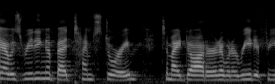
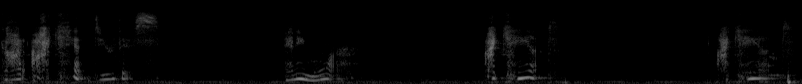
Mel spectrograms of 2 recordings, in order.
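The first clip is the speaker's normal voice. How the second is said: soft, halting plea to God; acted exhaustion, with long pauses; quiet despair, rising on the repeats; desperate surrender; 11 dB quieter, slower than usual. Voicing a believer at breaking point.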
